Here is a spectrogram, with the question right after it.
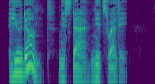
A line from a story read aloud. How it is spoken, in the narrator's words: said the aviatrix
